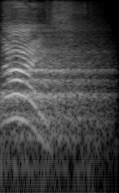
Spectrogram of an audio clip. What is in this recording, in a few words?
Hockey Male Nice; Hockey Vocal Sounds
